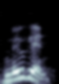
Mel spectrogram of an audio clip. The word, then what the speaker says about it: MUGEN: for mugan which is mugan because it's taken from the Japanese word Mugen which means Without Limits or basically Infinity checks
